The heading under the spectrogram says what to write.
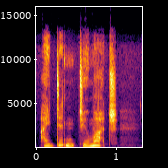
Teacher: And often the t at the end is very soft.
